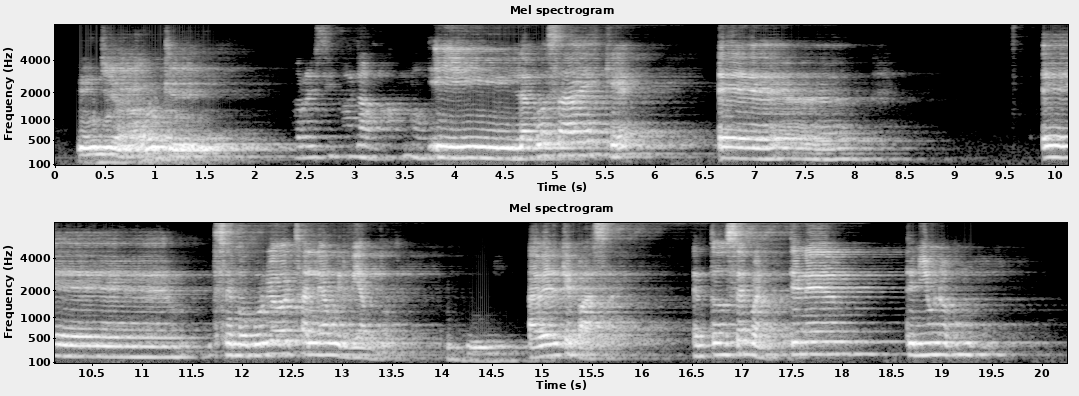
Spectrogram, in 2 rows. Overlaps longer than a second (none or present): none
